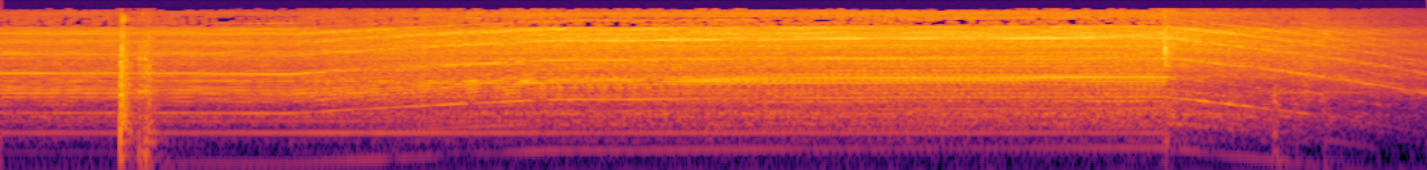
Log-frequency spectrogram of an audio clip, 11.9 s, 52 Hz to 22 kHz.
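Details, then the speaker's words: 1987 Zelmer 200.8 vacuum cleaner with replacement 1985 type 300 motor. Spins up to a clean steady whine, holds speed, winds down smoothly with no crackle; only minimal normal glow at the brushes, unlike the original motor's sparks. Normal motor run. "praktycznie widać tutaj naprawdę takie minimalne żarzenie się przy tych szczotkach tak jak to powinno być przy pracy silnika"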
